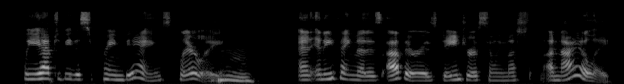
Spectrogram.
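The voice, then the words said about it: Sarcastic delivery. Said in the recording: “hear it in my voice, I am being sarcastic”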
